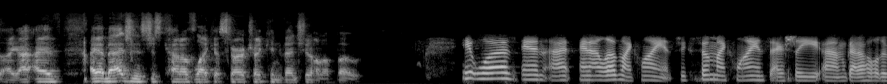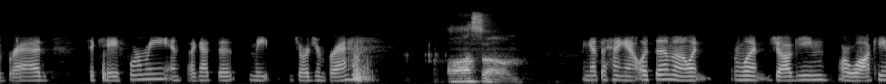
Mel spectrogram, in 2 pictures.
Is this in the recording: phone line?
yes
